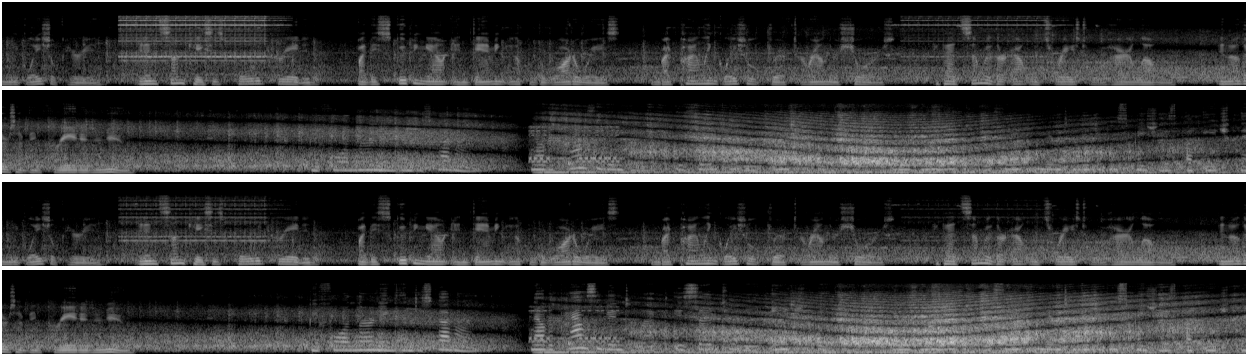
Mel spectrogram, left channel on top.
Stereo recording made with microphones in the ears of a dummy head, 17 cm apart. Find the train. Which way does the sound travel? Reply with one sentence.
You can hear the train move to the right.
